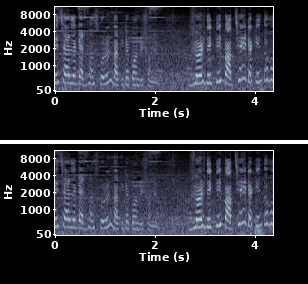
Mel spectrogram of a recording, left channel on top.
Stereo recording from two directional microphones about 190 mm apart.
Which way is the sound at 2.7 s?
15° right (ahead or behind).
